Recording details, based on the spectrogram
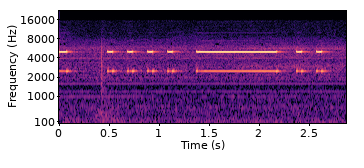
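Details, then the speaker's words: DJI Phantom 4 Pro remote controller firmware update at 0%: repeated short high-pitched beeps with one long steady tone in the middle, the expected beeping during the update. "it's saying upgrading right now is at 0% and you can hear it beeping now"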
